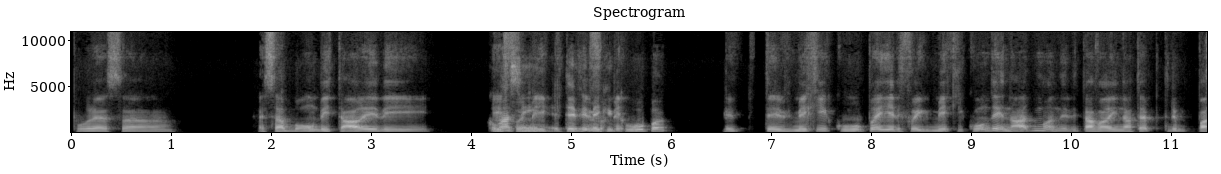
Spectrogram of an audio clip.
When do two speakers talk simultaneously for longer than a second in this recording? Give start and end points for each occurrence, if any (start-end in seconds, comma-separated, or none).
4.2-5.7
